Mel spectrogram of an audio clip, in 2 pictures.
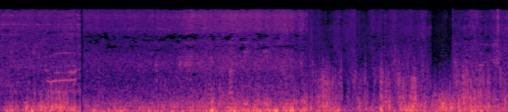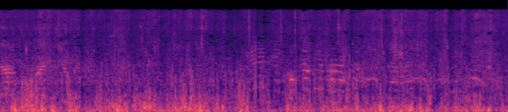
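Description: Wind buffeting a phone microphone outdoors, an uneven low rumble, with faint voices in the background.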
